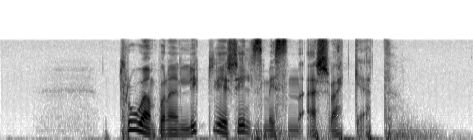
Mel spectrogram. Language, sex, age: Norwegian, male, 30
